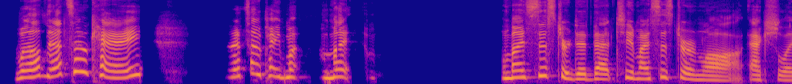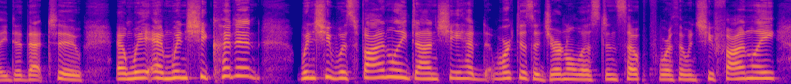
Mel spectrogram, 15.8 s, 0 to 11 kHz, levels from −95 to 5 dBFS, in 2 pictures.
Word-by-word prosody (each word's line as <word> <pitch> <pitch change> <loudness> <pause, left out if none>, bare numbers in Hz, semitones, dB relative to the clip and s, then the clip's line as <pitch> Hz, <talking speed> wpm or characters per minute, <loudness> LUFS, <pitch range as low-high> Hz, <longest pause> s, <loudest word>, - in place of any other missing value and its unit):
Well, 275 +5 +2
that's 330 +8 0
okay. 315 - +3 0.9
That's 290 +5 -2
okay. 335 -6 -1
My 280 +1 +1 0.2
my 280 +4 +2
m - - -12 1.5
my 260 +3 +4
sister 330 0 +1
my - - -3
did 205 -1 -1
that 200 -2 0
too, 260 -3 -1
my 215 -1 0
sister-in-law 200 - -2
actually, 170 -2 -3
did 180 0 -6
that 180 -1 0
too. 190 -7 -1 0.3
And 215 0 +3
we 245 +1 +3
and 235 -2 +3
when 255 0 +4
she 260 +3 +2
couldn't 320 -4 +1 0.4
when 245 +2 +3
she 245 +4 +3
was 240 -1 -1
finally 270 +1 +2
done, 220 -2 +1
she 235 +2 -2
had 225 -4 -4
worked 235 +4 -3
as 235 -3 -1
a 200 - 0
journalist 195 0 -2
and 195 -1 -4
so 200 0 +1
forth, 190 -1 -5
and 195 - -2
when 185 - -5
she 185 +5 -4
finally 230 +3 +2
235 Hz, 165 wpm, -23 LUFS, 200-270 Hz, 1.5 s, my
